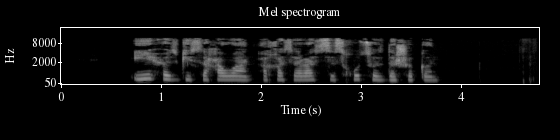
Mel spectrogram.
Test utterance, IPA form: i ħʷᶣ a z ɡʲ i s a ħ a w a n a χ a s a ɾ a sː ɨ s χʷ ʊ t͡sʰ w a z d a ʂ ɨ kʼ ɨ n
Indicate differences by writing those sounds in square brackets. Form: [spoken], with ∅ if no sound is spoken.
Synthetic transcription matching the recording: i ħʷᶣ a z ɡʲ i s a ħ a w a n a χ a s a ɾ a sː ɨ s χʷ ʊ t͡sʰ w a z d a ʂ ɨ kʼ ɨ n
